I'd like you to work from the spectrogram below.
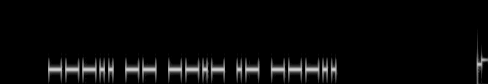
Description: Morse code, heard as a keyed tone, about 27 wpm, 700 Hz. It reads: 8MQA8
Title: Code Groups - 5 Letter:Numbers - 28wpm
